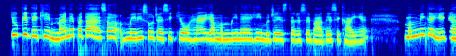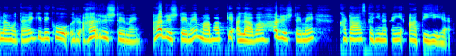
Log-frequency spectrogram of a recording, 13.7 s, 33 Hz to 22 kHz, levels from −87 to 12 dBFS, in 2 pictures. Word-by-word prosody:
क्योंकि 390 +1 +5
देखिए, 335 -1 +1
मैंने 265 +8 +2
पता 350 +1 +4
ऐसा 290 0 +1
मेरी 250 +3 0
सोच 280 -1 -5
ऐसी 260 +1 -1
क्यों 240 -2 -1
है 230 +2 -2
या 230 -1 +2
मम्मी 225 0 -1
ने 235 0 0
ही 240 -1 0
मुझे 220 0 -1
इस 220 0 -7
तरह 210 -2 -5
से 220 +2 -6
बातें 190 +2 -3
सिखाई 195 -5 -7
हैं। 190 +8 -11 0.6
मम्मी 335 +6 +2
का 390 - +1
ये 275 -7 +1
कहना 260 -3 0
होता 205 -2 -4
है 220 +3 -1
कि 280 +2 -5
देखो 255 0 +2
र 220 - -5
हर 315 +5 +5
रिश्ते 255 -5 -1
में 185 -1 -7 0.2
हर 370 +2 +11
रिश्ते 245 -5 0
में 225 +10 -2
माँ-बाप 230 -3 0
के 280 - 0
अलावा 210 +2 +2
हर 325 0 +7
रिश्ते 240 -4 -1
में 225 +5 -1 0.4
खटास 235 -1 -2
कहीं 225 -1 -3
न 215 - -2
कहीं 225 +1 -3
आती 210 -2 -3
ही 170 - -4
है। 160 - -7
235 Hz, 215 wpm, -20 LUFS, 220-275 Hz, 0.6 s, हर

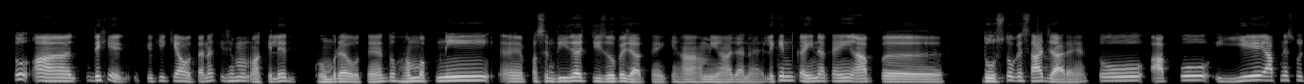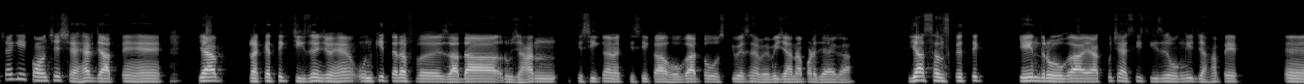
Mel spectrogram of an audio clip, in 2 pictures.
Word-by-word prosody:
तो 240 - +2
अ, 160 -2 +4 0.2
देखिए 195 -10 +1
क्योंकि 150 +8 -10
क्या 160 0 0
होता 135 -3 -2
है - - -4
ना 170 - -1
कि 175 -1 -14
जब 165 +2 -3
हम 170 -1 -2
अकेले 135 +7 0 0.3
घूम 120 +1 0
रहे 135 +1 +3
होते 115 -1 -2
हैं 145 +4 0
तो 165 - -3
हम 145 +1 +1
अपनी 180 +5 +4
अ, 135 0 -1
पसंदीदा 150 +4 +2
चीज़ों 150 -3 0
पे 155 - +2
जाते 110 -3 0
हैं 105 - -5
कि 125 - -12
हाँ, 120 -1 -2
हमें 120 0 -2
यहाँ 110 0 -2
जाना 110 -2 -4
है। 100 - -9
लेकिन 185 +8 -1
कहीं 145 0 +3
न 160 0 0
कहीं 155 0 +1
आप 145 - -4
अ, 120 -3 +2 0.4
दोस्तों 150 +5 +1
के 180 - -1
साथ 160 0 +3
जा 120 -5 +4
रहे 110 0 -4
हैं 115 - -7
तो 180 +2 0
आपको 150 +6 -1 0.3
ये 170 +9 +2
आपने 190 +2 0
सोचा 195 +4 -7
कि 245 -1 -4
कौन-से 180 -1 0
शहर 155 -2 0
जाते 135 0 +1
हैं 135 0 0 0.4
या 170 0 +8
प्राकृतिक 165 -1 -2
चीज़ें 155 +2 +1
जो 150 - +1
हैं 145 +3 +1
उनकी 150 +3 -2
तरफ 155 -3 +1
ज़्यादा 130 -1 +2 0.3
रुझान 135 +3 -1 0.2
किसी 135 +1 -5
का 140 0 -1
न - - 0
किसी 130 +1 -8
का 130 +2 0
होगा 130 +3 +2
तो 130 0 -6
उसकी 125 +2 -9
वजह 130 - -1
से 135 +1 -6
हमें 120 -1 -2
भी 130 - -1
जाना 125 -1 -1
पड़ 125 0 -4
जाएगा। 115 -1 -4 0.6
या 185 +3 +7
सांस्कृतिक 170 0 -2 0.3
केंद्र 160 0 +4
होगा 140 0 +4
या 135 0 +2
कुछ 160 +5 -13
ऐसी 155 +1 -3
चीज़ें 140 0 -5
होंगी 140 +2 -3
जहाँ 135 0 -5
पे 140 - 0 0.5
अ, - - -1
145 Hz, 205 wpm, -23 LUFS, 130-165 Hz, 0.6 s, या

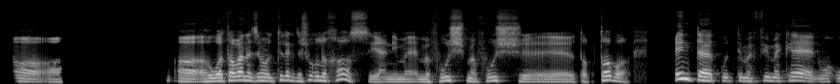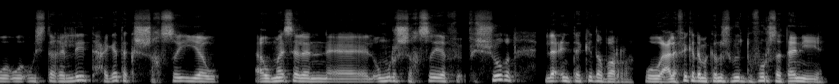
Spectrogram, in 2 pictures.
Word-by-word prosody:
آه، 130 -5 0
آه، - - -2 1.2
آه، 135 -2 +3
هو 150 +3 +5
طبعًا 180 +5 +5
أنا 190 -2 +4
زي 170 0 0
ما 170 - +3
قلت 155 +3 -2
لك 195 -3 +1
ده 155 - -4
شغل 185 0 0
خاص 210 - -1
يعني 120 0 -2
ما 120 0 -3
ما 120 0 -2
فيهوش 170 +5 +1
ما 135 - -1
فيهوش 160 +2 -1
آآ، 60 - -2
طبطبة 195 - 0 0.5
أنت 245 -5 +7 0.2
كنت 165 0 -6
ما 150 -2 -2
في 150 +5 -5
مكان 160 -3 0
و 135 - -6
و 140 +1 -5
واستغلّيت 150 +6 -3
حاجاتك 160 +3 -5
الشخصيّة، 150 -3 0
و 125 -1 -3 0.4
أو 140 +1 +2
مثلًا 145 -3 +2
آآ، 125 0 -4
الأمور 145 +6 -3
الشخصيّة 160 -2 +1
في 155 +6 -14
في - - -15
الشغل، 200 -2 -1 0.3
لأ 160 +1 +2
أنت 155 -2 -2
كده 160 +1 -2
برّه، 125 -5 -4
وعلى 135 -1 +4
فكرة 180 -4 +1
ما 150 - +3
كانوش 150 -1 -1
بيدّوا 145 -5 -1
فرصة 165 -4 0
تانية 140 -7 +2
150 Hz, 180 wpm, -25 LUFS, 135-170 Hz, 1.2 s, أنت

